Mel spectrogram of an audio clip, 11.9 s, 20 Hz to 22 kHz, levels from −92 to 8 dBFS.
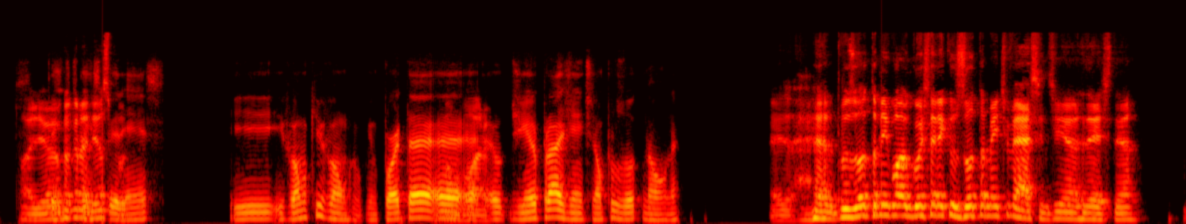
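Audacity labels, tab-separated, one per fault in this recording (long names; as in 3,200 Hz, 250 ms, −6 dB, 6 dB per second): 1.030000	1.040000	drop-out 5.3 ms
8.820000	8.820000	drop-out 2.5 ms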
